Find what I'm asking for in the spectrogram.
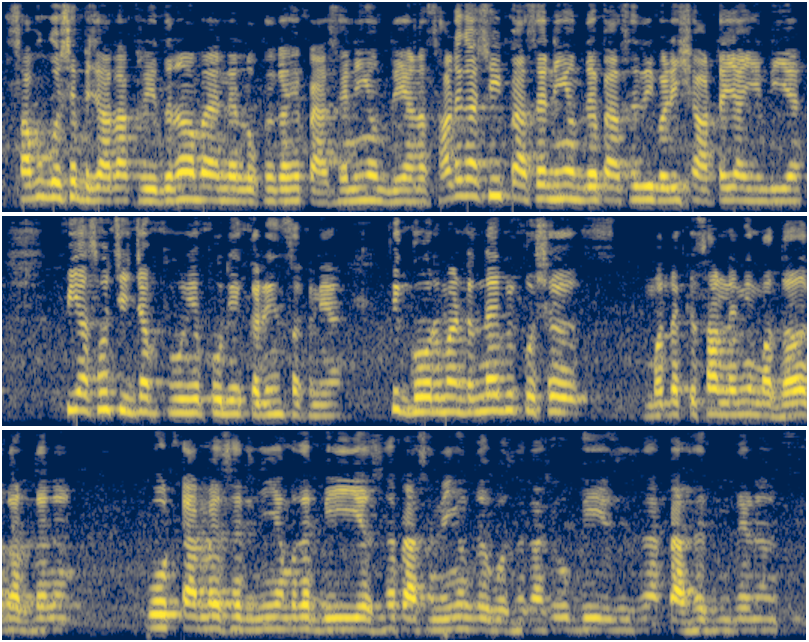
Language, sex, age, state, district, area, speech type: Dogri, male, 30-45, Jammu and Kashmir, Reasi, rural, spontaneous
